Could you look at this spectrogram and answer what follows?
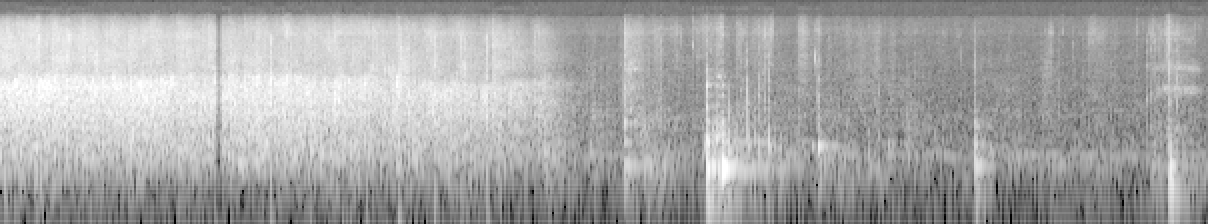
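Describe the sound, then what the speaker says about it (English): Sustained applause from a gala audience for a keynote speaker, steady and dense for about six seconds, then tapering into scattered claps, shuffling and a few sharp knocks in a quieter room. "a huge round of applause for our keynote speaker"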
